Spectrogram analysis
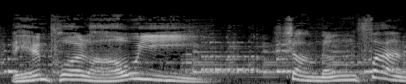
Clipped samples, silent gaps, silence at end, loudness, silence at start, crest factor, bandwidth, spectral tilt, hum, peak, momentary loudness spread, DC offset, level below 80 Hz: under 0.1%; none; 0 s; -17 LUFS; 0 s; 14 dB; 11 kHz; -5 dB/octave; none; -2 dBFS; 10 LU; under 0.1%; -54 dBFS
